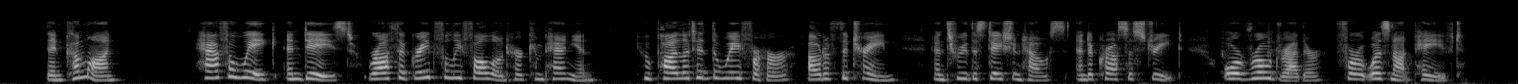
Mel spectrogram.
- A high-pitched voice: Yes, very high, 255 Hz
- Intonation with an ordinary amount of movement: Yes, average, 4.4 semitones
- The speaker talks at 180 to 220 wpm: No, average, 155 wpm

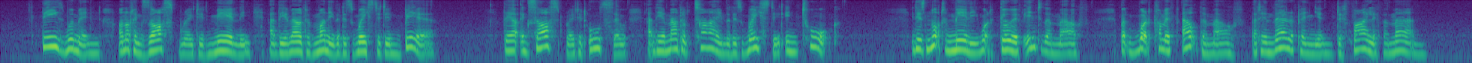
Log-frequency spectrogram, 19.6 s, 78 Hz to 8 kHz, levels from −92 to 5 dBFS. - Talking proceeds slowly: No, average, 160 wpm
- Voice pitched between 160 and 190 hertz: Yes, medium, 185 Hz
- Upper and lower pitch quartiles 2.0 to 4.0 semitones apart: No, average, 4.5 semitones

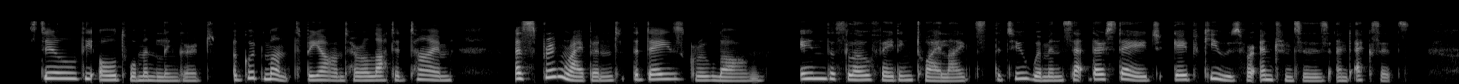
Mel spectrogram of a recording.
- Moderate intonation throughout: Yes, average, 4.5 semitones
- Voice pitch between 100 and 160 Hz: No, high, 200 Hz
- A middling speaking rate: Yes, average, 150 wpm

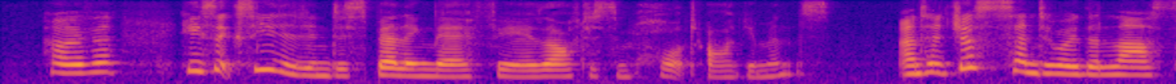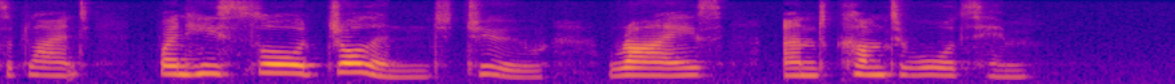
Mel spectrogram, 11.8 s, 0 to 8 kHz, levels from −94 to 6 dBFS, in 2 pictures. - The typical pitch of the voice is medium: No, high, 230 Hz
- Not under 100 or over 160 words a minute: Yes, average, 150 wpm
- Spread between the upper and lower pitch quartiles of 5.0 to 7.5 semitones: Yes, wide, 5.4 semitones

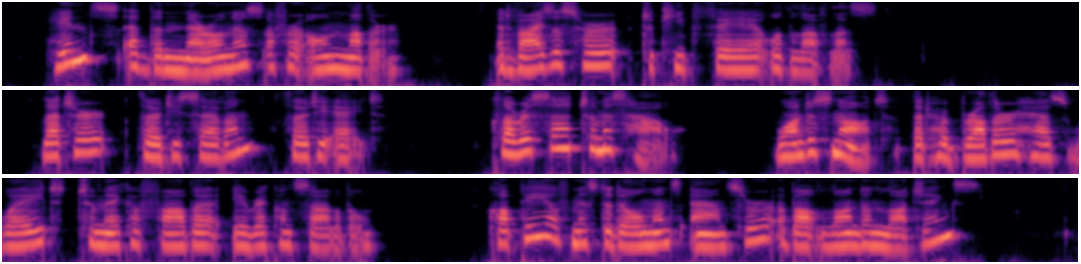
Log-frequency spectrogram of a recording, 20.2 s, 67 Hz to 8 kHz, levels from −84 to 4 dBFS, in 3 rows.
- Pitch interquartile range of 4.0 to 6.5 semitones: Yes, average, 4.3 semitones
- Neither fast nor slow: No, slow, 125 wpm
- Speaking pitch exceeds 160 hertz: Yes, high, 190 Hz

